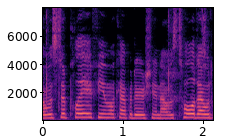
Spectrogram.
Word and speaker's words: Cappadocian: Coolimp, I was to play a female Cappadocian? Is that how you pronounce that?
